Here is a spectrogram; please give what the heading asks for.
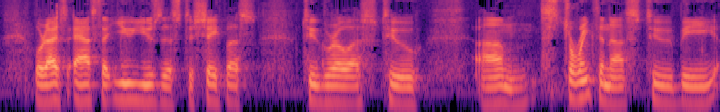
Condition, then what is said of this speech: Stuttering. When you can't say your name, you can't say the word "a" or "and."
